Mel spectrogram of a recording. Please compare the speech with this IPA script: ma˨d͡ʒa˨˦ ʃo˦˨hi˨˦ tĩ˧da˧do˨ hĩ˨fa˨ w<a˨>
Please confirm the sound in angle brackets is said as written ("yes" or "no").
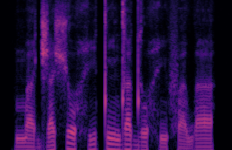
no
